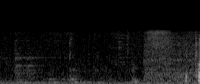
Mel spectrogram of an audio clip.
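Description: Faint small ticks and handling noise as the lathe's motor is held pulled forward and the drive belt is shifted between pulleys by hand, over a low steady hum.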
